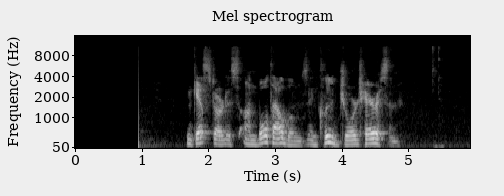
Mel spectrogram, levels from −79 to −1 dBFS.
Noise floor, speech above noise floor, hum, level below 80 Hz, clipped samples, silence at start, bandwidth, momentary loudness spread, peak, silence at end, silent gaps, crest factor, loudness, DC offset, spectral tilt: -61 dBFS; 39 dB; none; -60 dBFS; under 0.1%; 1.7 s; 11.5 kHz; 14 LU; -4 dBFS; 1.05 s; none; 22 dB; -23 LUFS; under 0.1%; -6 dB/octave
